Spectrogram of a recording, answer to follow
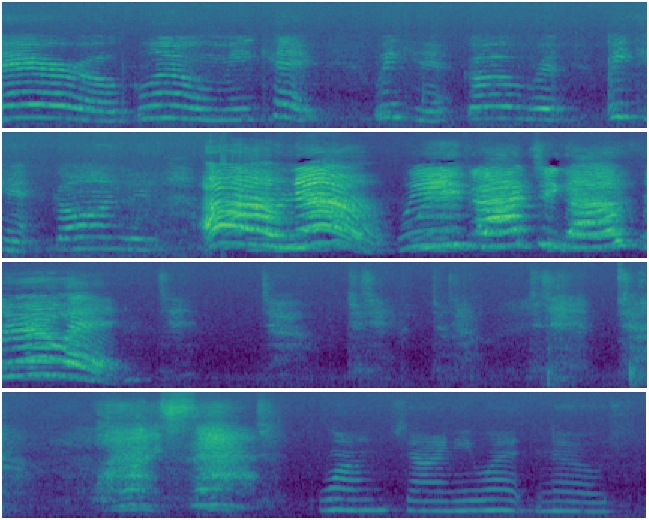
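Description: A group of children chanting in unison, their voices sliding up and down in pitch. After about ten seconds the chant drops away to a quieter stretch with a few sharp taps, and the voices come back near the end.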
